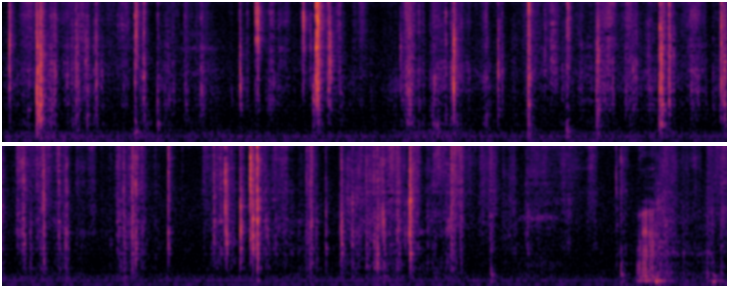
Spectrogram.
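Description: Irregular light clicks and snaps of printed cardstock pieces being punched out of their sheet and handled, with a little crinkling.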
